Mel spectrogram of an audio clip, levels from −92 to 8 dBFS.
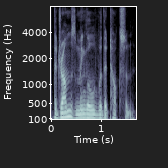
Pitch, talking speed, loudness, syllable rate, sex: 105 Hz, 210 wpm, -16 LUFS, 4.8 syllables/s, male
